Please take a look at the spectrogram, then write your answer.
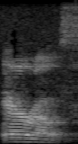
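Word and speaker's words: Eros: the least important type of love and that is spelled e r oos Aros and all Aros is it's very very simple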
